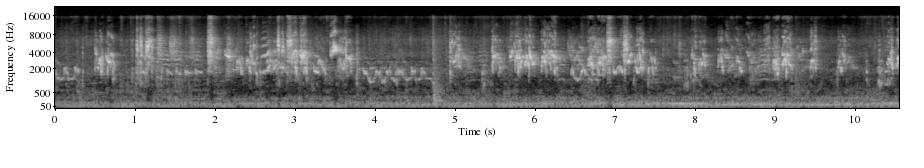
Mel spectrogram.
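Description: Budgerigars chatter in a busy stream of high chirps, squeaks and warbles.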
